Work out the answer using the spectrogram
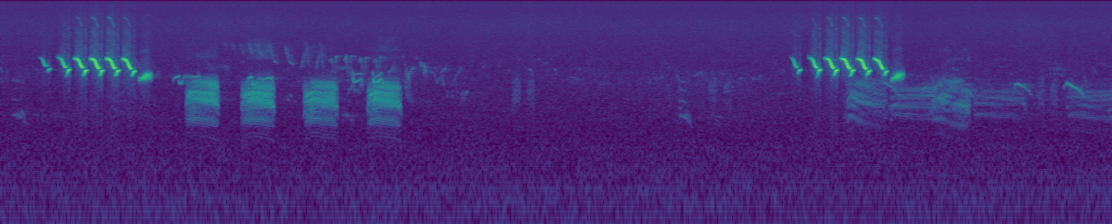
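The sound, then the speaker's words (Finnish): Song of an ortolan bunting, a migratory bird of southern Finland: two phrases, each a rapid run of high, thin chirps. The first is followed by four lower, longer buzzy notes. No voices are heard. “Peltosirkku on muuttolintu. Se saapuu Etelä-Suomeen vapun tienoilla ja lähtee varsin vähinäänin syksyn tultua etelään, Pohjois-Afrikkaan ja Lähi-Itään asti.”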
